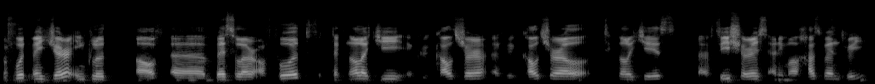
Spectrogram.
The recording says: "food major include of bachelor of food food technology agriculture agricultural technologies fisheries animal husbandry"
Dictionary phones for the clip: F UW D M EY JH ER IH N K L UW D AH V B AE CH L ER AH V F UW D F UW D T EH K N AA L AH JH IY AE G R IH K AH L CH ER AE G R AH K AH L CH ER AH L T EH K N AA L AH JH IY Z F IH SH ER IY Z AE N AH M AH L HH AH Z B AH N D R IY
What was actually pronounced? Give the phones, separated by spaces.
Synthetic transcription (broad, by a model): F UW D M EY JH ER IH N K L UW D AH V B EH S L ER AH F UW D F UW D T EH K N AA L AH JH IY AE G R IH K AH L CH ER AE G R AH K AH L CH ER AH L T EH K N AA L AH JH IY S F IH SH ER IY S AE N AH M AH L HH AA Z B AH N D R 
